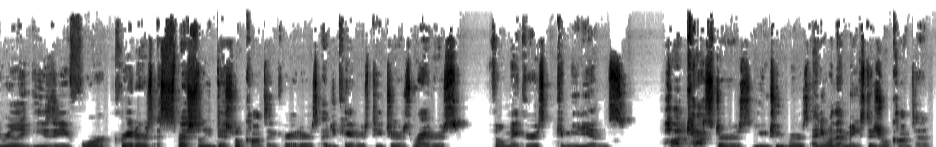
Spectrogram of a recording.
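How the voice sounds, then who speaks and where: Low-pitched man, from Singapore, startup founder, casual interview chat, fillers and restarts. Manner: relaxed, frequent fillers and restarts.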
